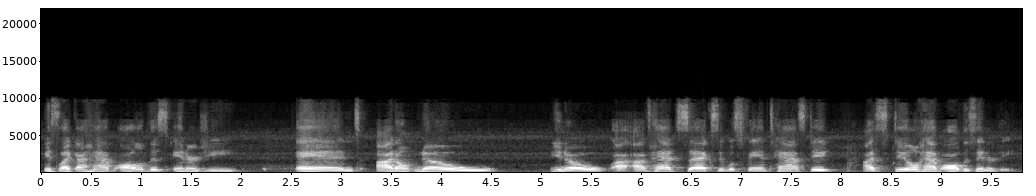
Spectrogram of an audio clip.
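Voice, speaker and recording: This is a guest distributor recounting her experience on a relaxed call-in chat, her voice lowish and dark, her delivery unhurried. Candid and talkative, she spins stories and performs the quotes of others as she goes.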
